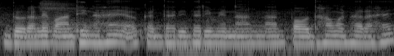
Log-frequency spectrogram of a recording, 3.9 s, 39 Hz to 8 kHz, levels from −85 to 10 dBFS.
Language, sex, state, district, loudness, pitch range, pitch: Chhattisgarhi, male, Chhattisgarh, Sarguja, -34 LUFS, 130-140 Hz, 135 Hz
